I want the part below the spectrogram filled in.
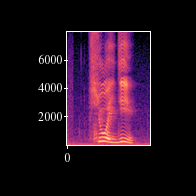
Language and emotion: Russian, angry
